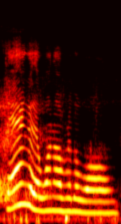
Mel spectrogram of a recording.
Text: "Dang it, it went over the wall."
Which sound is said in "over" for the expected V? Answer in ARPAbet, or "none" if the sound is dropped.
V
